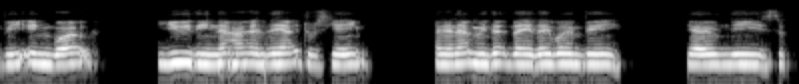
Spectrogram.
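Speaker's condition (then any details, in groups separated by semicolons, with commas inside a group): Cerebral palsy; from birth, uses wheelchair; audible speech impairment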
